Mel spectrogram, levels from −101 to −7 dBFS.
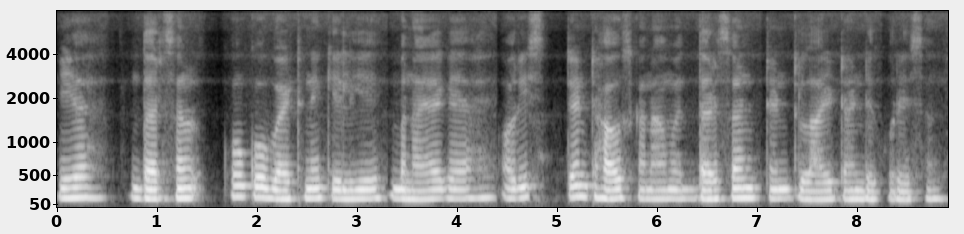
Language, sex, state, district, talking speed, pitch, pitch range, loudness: Hindi, male, Uttar Pradesh, Muzaffarnagar, 150 wpm, 140 Hz, 135-150 Hz, -19 LUFS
